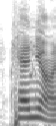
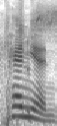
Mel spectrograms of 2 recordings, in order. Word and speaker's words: Kenyon: And Bryce and Matteo are like, "Lisa, it is not Kenyan." And I said, "Kenyon Barner is the problem." And they said, "No, you're the problem." And so it's Kenyon.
